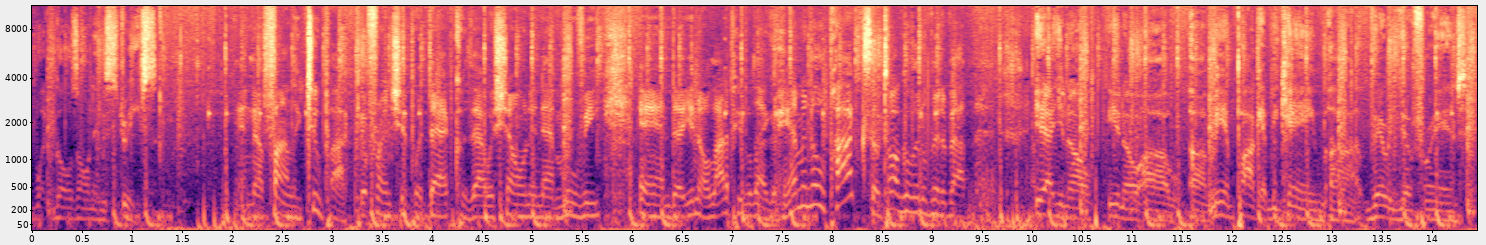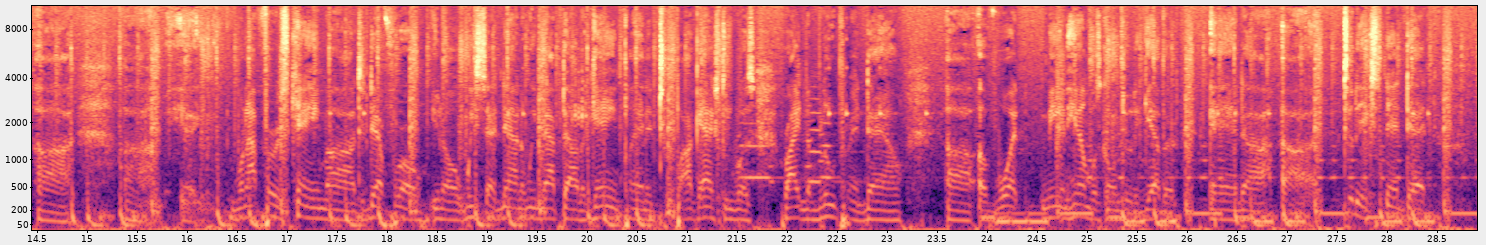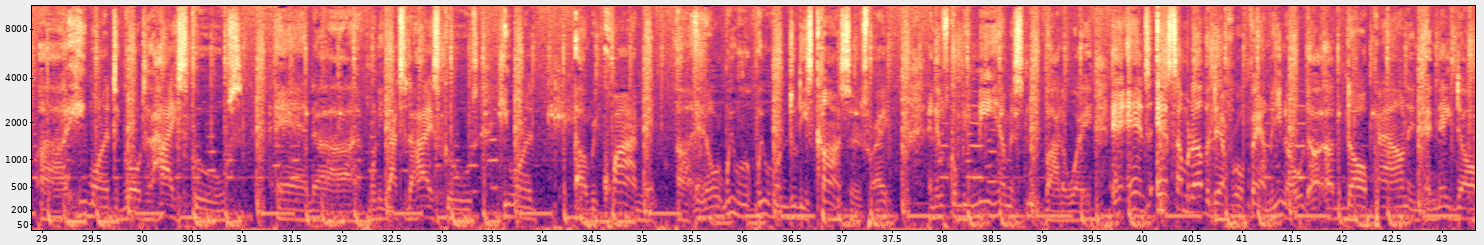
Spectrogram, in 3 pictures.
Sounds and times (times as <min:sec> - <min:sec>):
Music: 0:00.0 - 0:43.3.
